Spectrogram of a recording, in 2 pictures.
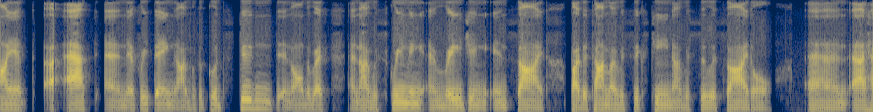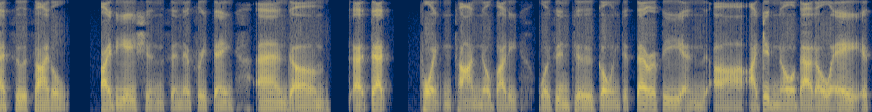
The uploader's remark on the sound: from the 100 Pounders Phone Meeting, 12/1/22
